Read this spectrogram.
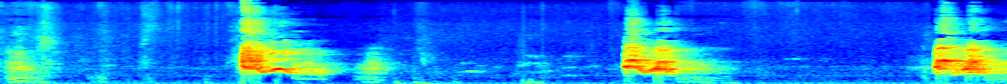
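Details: Bullmastiff barking in a high-quality recording: three heavy, rough barks spaced a few seconds apart, with softer grunting sounds and small noises in the gaps.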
